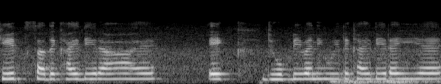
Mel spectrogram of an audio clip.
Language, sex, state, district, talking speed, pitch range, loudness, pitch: Hindi, female, Chhattisgarh, Rajnandgaon, 190 wpm, 250-260 Hz, -16 LUFS, 255 Hz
